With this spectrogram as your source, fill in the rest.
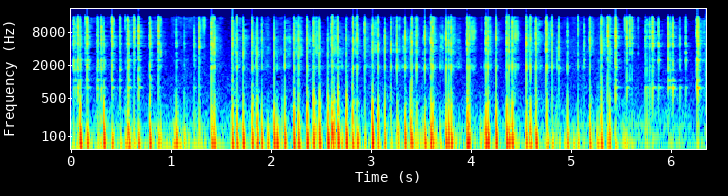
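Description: Long acrylic nails tap fast along the body of a cylindrical aluminium Salon Style hair spray aerosol can, which is hollow with pressurised contents. The result is a rapid, continuous stream of short, dry, clicky taps with a hollow low thump and almost no ring after each hit.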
